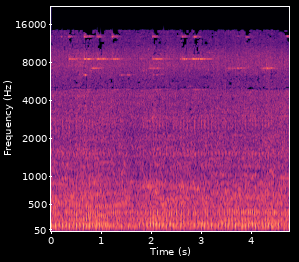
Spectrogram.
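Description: Motorcycle engine running at low speed in slow traffic, a steady rapid putter with no clear rise or fall in revs.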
